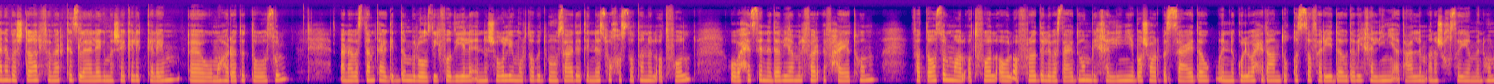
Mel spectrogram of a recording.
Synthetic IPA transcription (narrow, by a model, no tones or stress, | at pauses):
ʔænæbæʃt̪æɣælfimɑɾˤkæzleʕelæːɡmæʃæːkelekːælæːmʔwemɑɦɑːɾˤɑːt̪et̪ːɑwɑːsˤol | ʔænæbæst̪æmt̪eʕɡed̪ːænbelwɑzˤiːfɑd̪iːlḛʔḛnːʃoɣlimoɾt̪ɑbet̪ˤbemosaːʕad̪ænːæːswexɑːsˤːɑt̪ɑnlelʔɑ̰t̪ˤfɑːlwebeħesːʔenːd̪æbejeʕmelfɑɾˤʔfi̥ħajæːt̪hom | fæt̪ːɑwɑːsˤolmaʕelʔɑt̪ˤfɑːlʔæwelʔɑfɾˤɑːd̪ˤʔelːibæsaʕed̪hombejxælːiːnibɑʃʕoɾˤbesːaʕaːd̪æwʔenːkolːwaːħed̪ʕand̪uqesˤːɑfæɾiːd̪æwed̪æbejxælːiːniʔæ̰t̪ʕalːæmʔæ̰næʃɑ̥xsˤejːɑmenɦom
